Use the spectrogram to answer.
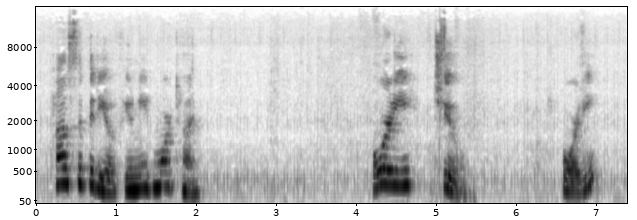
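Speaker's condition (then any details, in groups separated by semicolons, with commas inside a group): No condition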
